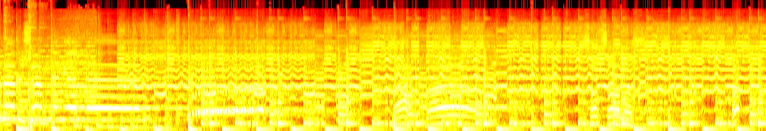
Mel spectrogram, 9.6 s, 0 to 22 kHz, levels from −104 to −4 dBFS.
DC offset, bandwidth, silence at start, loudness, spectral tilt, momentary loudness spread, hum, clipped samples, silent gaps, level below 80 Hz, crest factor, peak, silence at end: under 0.1%; over 20 kHz; 0 s; -8 LUFS; -3.5 dB/octave; 3 LU; none; 0.9%; none; -20 dBFS; 8 dB; 0 dBFS; 0 s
